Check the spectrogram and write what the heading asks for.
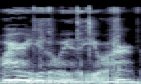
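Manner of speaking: soft whisper to self. Retold or imitated. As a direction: whisper it into the mirror. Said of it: "I look in the mirror and I'm like".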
